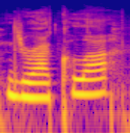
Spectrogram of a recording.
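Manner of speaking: usual speaking voice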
